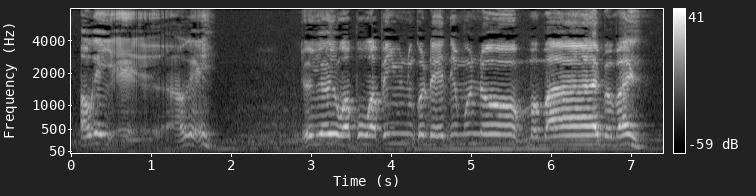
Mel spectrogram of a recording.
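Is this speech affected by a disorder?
Yes: cerebral palsy; congenital, uses wheelchair; speaking style due to condition.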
